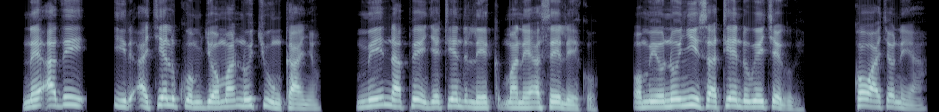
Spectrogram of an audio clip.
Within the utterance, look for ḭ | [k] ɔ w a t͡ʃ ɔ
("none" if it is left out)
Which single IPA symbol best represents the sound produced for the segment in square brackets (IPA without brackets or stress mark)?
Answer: k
